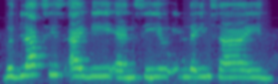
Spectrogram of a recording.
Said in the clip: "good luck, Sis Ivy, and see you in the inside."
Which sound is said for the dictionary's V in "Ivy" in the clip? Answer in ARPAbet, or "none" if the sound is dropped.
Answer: B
